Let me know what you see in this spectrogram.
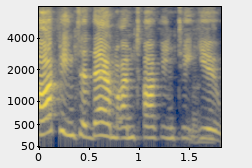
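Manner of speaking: loud, high, stern, firm teacher voice. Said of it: "there's the teacher voice right there".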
